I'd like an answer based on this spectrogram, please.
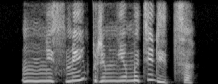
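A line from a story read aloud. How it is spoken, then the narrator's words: Hiccup then squeak. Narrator (Russian): Громко икнув, пискнула я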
